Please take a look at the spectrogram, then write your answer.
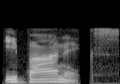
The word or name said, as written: Ebonics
